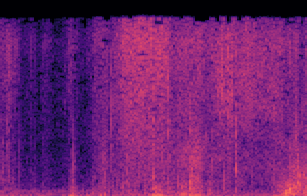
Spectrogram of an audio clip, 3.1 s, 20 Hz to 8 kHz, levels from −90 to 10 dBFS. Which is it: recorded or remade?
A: recorded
